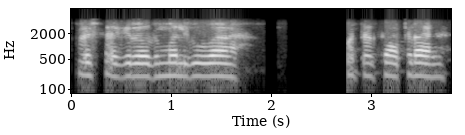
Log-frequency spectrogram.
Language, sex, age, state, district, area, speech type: Kannada, female, 30-45, Karnataka, Dharwad, urban, conversation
